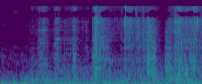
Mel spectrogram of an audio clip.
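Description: A fork scrapes on a plate.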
